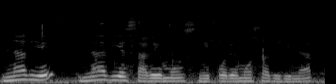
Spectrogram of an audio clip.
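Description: A man talks with a fairly high pitch and ordinary pitch variation. His voice is somewhat breathy. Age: 30s. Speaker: podcast host. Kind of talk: solo motivational monologue. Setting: outdoors in a park.

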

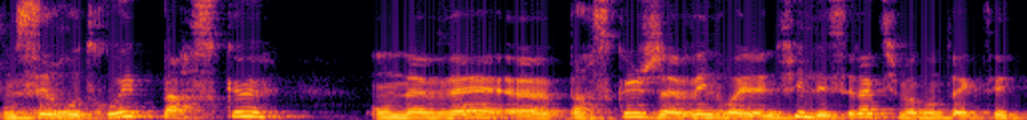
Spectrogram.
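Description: Audible room echo surrounds a woman speaking at a moderate pace with very even loudness. Her medium pitch carries a dark, mellow tone and ordinary pitch variation. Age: 30s. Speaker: entrepreneur and motorcycle traveller. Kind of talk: interview. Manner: hesitant, many fillers.

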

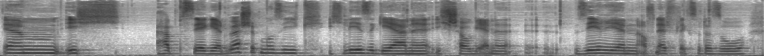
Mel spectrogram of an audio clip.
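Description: A woman speaks very slowly at a medium pitch. Her tone is dark and mellow, her intonation fairly even. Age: 40s. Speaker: podcast host. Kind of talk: casual monologue. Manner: many filler sounds (ähm).

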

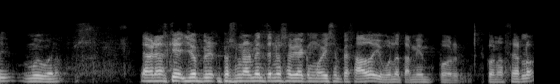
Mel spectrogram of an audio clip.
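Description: Talking at a very fast pace, a man uses fairly even intonation in a fairly high pitch. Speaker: podcast host. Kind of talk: interview conversation.

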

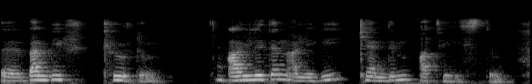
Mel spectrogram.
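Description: This voice moves at a very slow pace, with ordinary pitch variation and a touch of vocal fry. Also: woman, medium pitch for a woman. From Turkey, Kahramanmaraş; childhood partly in Germany. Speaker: artist, sculptor. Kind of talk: interview.

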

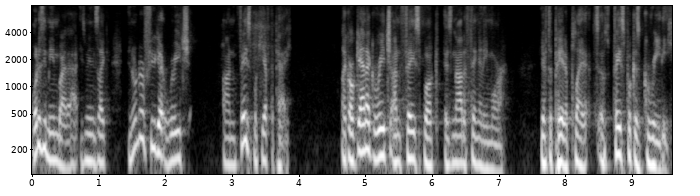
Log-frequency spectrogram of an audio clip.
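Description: Over a silent background in a very clean recording, a man talks at a very fast pace with a fairly high pitch, ordinary pitch variation and a somewhat breathy, dark, mellow tone. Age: 50s. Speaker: sales coach. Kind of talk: casual chat. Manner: animated.

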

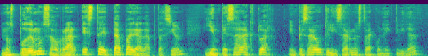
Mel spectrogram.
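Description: Speaking with a Mexico City accent at a moderate pace, a man with a medium-pitched, somewhat breathy voice keeps his intonation fairly even on a very clean recording with a silent background. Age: 20s. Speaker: podcast host. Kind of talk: solo podcast monologue.

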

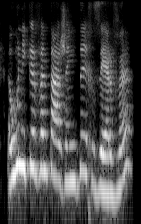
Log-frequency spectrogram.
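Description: With a European Portuguese accent, a woman speaks at a high pitch. The recording is very clean, with a silent background. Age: 30s. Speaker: archaeologist. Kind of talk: interview. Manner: hesitant, many fillers.

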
